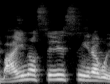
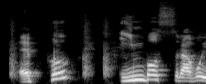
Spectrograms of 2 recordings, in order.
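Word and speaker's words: f⁻¹: 그거를 기호로 어떻게 쓰냐면 절대 -1승이라고 읽지 마세요. 얘는 f인버스라고 읽습니다.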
